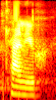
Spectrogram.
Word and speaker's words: Kaniuch: Did I say it right? – Kaniuch, yeah.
